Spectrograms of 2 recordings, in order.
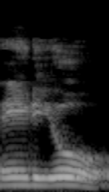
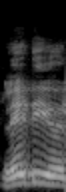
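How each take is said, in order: First: The word begins with an R sound. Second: The word begins with an L sound.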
